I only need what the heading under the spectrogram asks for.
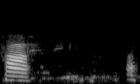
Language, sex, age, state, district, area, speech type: Goan Konkani, female, 30-45, Goa, Tiswadi, rural, conversation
